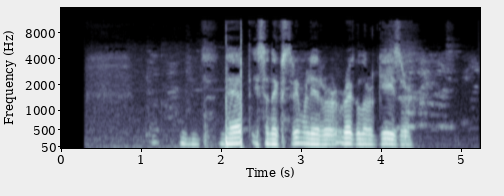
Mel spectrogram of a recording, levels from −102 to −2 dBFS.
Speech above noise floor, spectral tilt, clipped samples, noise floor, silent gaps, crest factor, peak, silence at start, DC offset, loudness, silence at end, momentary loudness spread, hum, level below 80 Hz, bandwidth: 33 dB; -7.5 dB/octave; under 0.1%; -49 dBFS; none; 18 dB; 0 dBFS; 1.15 s; under 0.1%; -16 LUFS; 0.7 s; 13 LU; none; -44 dBFS; 11.5 kHz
